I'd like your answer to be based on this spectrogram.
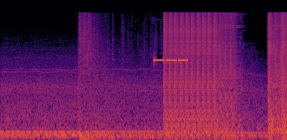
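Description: Automatic gunfire in a military simulation video game: a short burst, then a long dense stretch of rapid rattling fire, and another burst at the end, loud and close with no talk over it.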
